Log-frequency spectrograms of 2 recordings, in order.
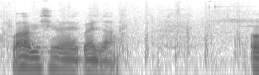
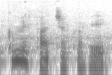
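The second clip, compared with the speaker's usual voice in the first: ordinary delivery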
